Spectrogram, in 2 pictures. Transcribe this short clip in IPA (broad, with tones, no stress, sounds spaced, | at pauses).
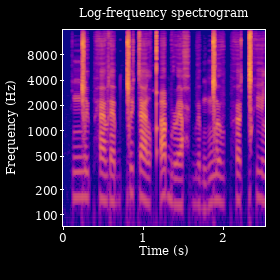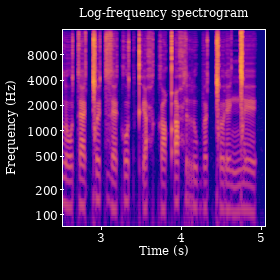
ŋ͡ǀ y˧ pʰ æ˧ v ɾ ɛ˩˧ b ǀ y˥˧ t æ˧˩ l qʼ i˥ b ɹ ɛ˩˧ ħ b ø˧˩ b ŋ͡ǀ ɵ˥˧ v pʰ œ˥˧ ǀʰ i˥˧ l o˩˧ t æ˧˩ ǀ ø˥ t z ɛ˩˧ k o˥˧ t kʼ e˧˩ ħ k ɵ˩˧ qʼ i˥ ħ r u˧ b œ˥ ǀ ɵ˧ ɾ e˧˩ ŋ͡ǀ e˧˩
